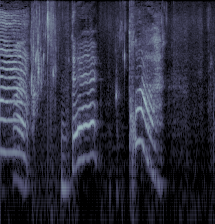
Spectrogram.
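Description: Newborn baby crying in three wails: a long, steady one that ends about half a second in, a shorter one, then one that falls in pitch.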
